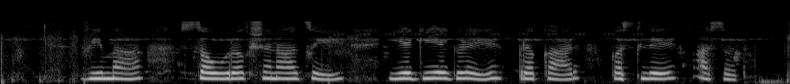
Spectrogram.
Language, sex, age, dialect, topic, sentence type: Marathi, female, 18-24, Southern Konkan, banking, question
